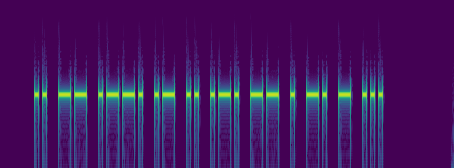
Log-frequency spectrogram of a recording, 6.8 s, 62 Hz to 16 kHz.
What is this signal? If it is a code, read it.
Morse code, heard as a keyed tone, about 20 wpm, 700 Hz. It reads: IMPAIRMENTS
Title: Sets of 5 Words Encore - New Word Drill - 20wpm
